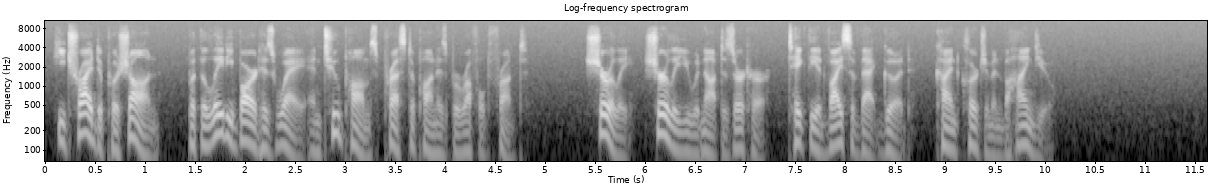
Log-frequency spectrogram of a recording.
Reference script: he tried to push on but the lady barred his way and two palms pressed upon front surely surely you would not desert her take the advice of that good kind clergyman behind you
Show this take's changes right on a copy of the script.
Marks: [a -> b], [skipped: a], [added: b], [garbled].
he tried to push on but the lady barred his way and two palms pressed upon [added: his beruffled] front surely surely you would not desert her take the advice of that good kind clergyman behind you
